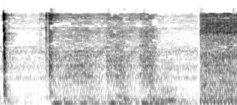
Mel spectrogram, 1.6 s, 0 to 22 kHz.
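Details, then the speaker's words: Skid steer diesel that hydrolocked after being flipped, oil removed from the cylinders via the injector holes, on a 50°F day: short crank, then it catches at once and settles into a steady even run with no hydrolock drag; normal start. "oh yeah guys here we go we got a runner guys let's go"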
